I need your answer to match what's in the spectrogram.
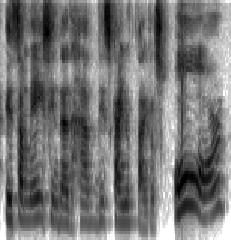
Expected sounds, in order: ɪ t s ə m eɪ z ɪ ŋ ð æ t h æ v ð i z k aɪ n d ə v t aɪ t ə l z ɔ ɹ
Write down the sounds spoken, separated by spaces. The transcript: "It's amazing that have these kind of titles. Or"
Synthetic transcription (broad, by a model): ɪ t s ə m eɪ s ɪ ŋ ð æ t h æ v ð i s k aɪ n d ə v t aɪ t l s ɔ ɹ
